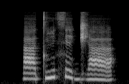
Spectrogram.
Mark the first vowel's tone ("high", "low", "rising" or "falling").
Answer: low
